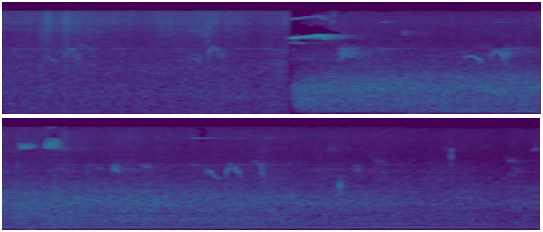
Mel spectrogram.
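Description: Scattered short bird chirps over a steady outdoor background hiss. About two seconds in, the background suddenly gets louder and a low steady hum comes in under the chirps.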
